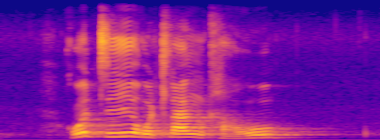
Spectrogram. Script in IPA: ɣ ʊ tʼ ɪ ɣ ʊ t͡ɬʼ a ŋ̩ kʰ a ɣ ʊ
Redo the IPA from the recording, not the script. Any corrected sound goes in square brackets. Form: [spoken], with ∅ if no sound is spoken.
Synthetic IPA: ɣ ʊ tʼ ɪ ɣ ʊ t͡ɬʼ a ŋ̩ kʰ a ɣ ʊ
